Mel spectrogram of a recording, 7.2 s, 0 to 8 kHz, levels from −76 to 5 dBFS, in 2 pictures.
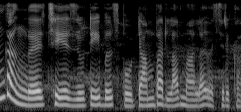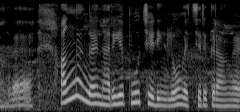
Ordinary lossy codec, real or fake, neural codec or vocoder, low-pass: none; real; none; 7.2 kHz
